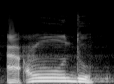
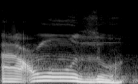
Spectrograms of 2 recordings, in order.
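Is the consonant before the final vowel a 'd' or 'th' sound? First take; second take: d; th. First: The consonant is a stopped 'd' sound. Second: The consonant is a flowing 'th' sound. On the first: The speaker calls it wrong. "ini biasanya tertukar dengan huruf dzal yang tanpa titik ... Itu kurang tepat" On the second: The speaker calls it right. "Sebaiknya seperti apa?"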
